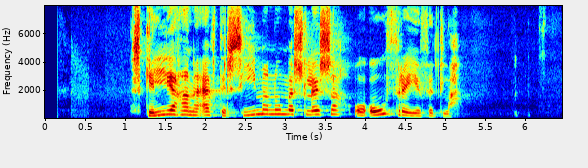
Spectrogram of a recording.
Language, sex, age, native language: Icelandic, female, 30-39, Icelandic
